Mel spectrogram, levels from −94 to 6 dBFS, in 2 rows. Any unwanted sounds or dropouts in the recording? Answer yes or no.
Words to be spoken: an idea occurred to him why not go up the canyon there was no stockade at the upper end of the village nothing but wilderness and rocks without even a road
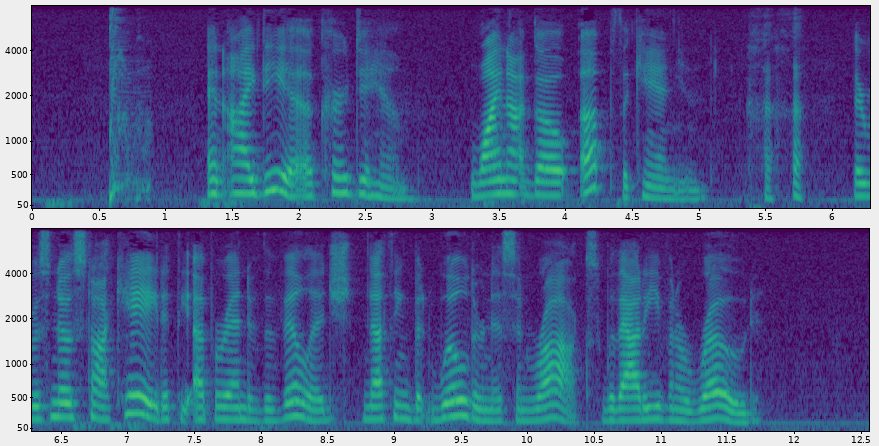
yes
